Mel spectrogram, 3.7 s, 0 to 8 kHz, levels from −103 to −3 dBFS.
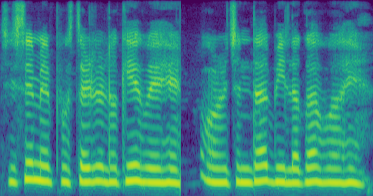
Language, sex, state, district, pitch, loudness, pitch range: Hindi, female, Arunachal Pradesh, Papum Pare, 220 Hz, -15 LUFS, 210-230 Hz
